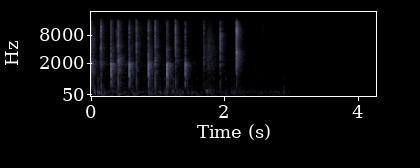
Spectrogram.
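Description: A few people clapping their hands, the claps thinning out and fading over about two seconds, then the sound cuts off to silence.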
